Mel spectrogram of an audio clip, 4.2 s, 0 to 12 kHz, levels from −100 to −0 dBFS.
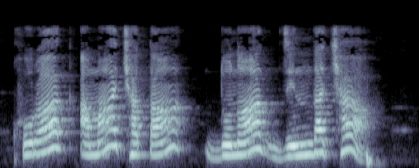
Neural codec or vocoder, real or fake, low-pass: none; real; 7.2 kHz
